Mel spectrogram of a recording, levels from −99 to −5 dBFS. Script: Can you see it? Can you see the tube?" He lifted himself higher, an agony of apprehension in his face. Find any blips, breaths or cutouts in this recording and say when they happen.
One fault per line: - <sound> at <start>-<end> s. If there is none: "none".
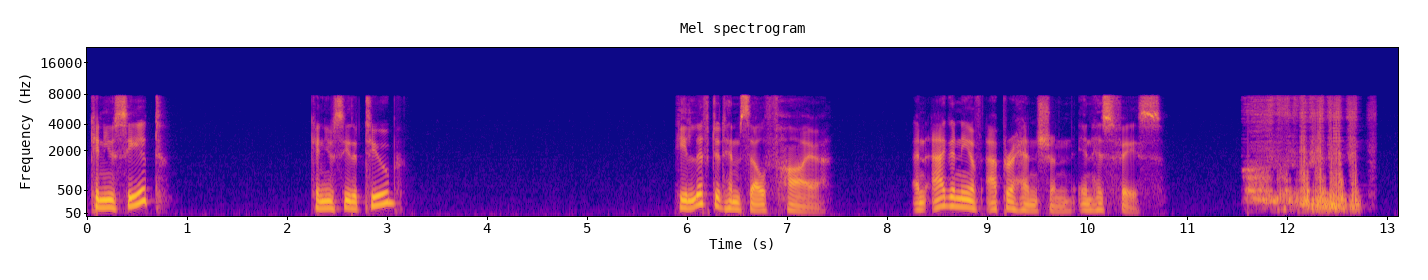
- laugh at 11.5-12.9 s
